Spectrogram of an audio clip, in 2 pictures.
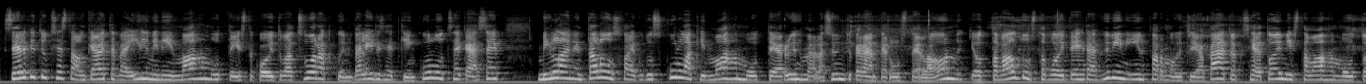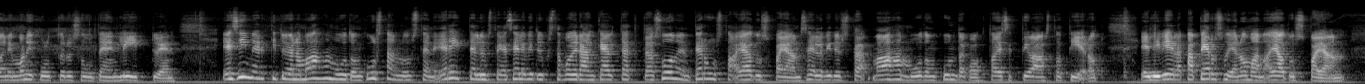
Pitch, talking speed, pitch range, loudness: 225 Hz, 115 wpm, 195-250 Hz, -22 LUFS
